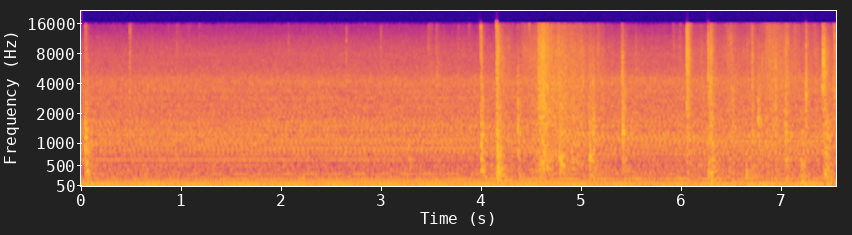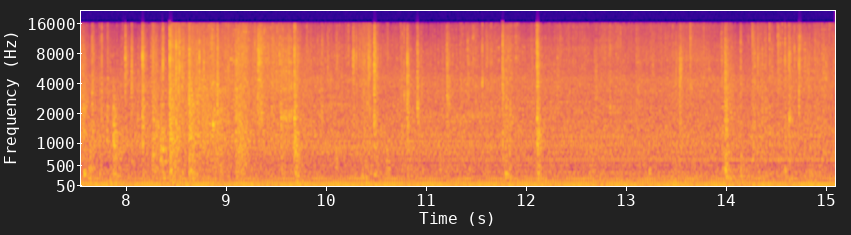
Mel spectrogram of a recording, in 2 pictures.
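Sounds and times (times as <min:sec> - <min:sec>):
power unit humming: 0:00.0 - 0:15.0
car body cracking: 0:04.0 - 0:15.0.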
